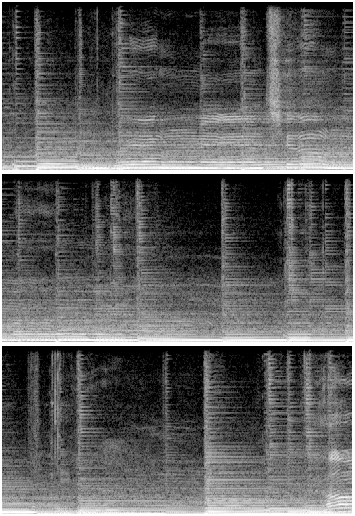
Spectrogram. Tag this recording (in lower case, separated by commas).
music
